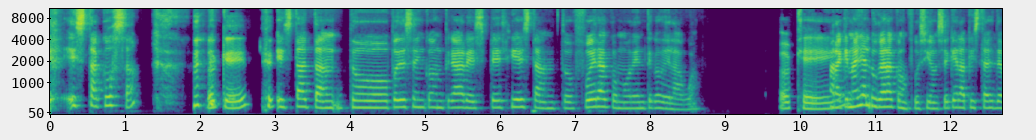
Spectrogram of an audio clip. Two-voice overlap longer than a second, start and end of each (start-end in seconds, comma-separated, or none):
none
